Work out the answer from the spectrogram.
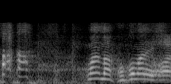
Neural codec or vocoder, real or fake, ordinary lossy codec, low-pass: codec, 24 kHz, 0.9 kbps, DualCodec; fake; none; 7.2 kHz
